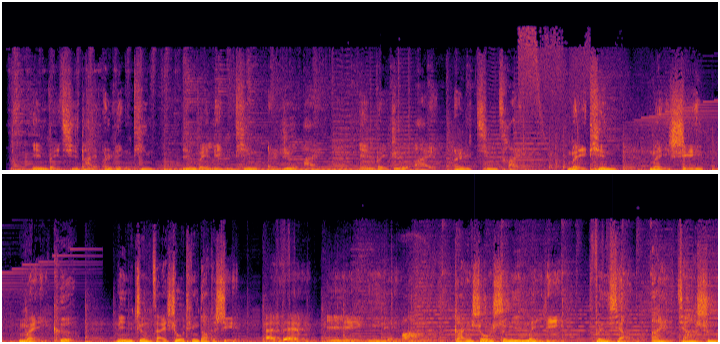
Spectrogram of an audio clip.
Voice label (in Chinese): 男60号 节目包装 频道宣传; 交广主播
